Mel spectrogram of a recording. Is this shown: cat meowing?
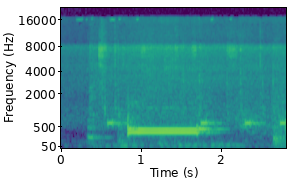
no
